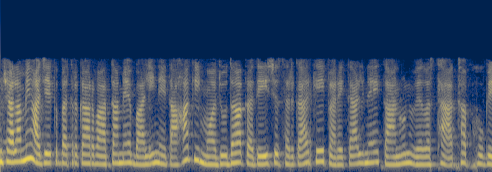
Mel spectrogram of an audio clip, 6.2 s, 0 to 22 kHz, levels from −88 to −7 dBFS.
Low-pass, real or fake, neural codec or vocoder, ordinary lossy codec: 5.4 kHz; fake; codec, 24 kHz, 0.9 kbps, WavTokenizer, medium speech release version 2; none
